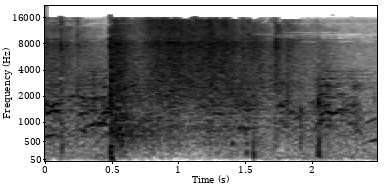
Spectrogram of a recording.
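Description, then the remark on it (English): Fireworks in a video being played go off in a quick series: one loud, sharp bang followed by a few smaller pops, all over a steady hissing crackle that fills the background. “Was that not actually the actual bootleg firework guy?”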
